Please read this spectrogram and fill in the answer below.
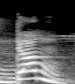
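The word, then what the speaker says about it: dumb: Next is डम, डम्ब नहीं बोलेंगे, बोलेंगे हम डम, डम।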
